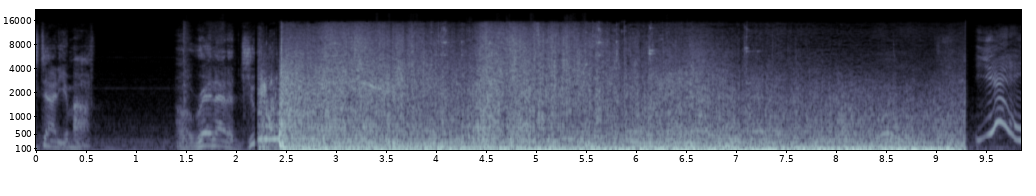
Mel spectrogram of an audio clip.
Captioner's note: 2nd Explosion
